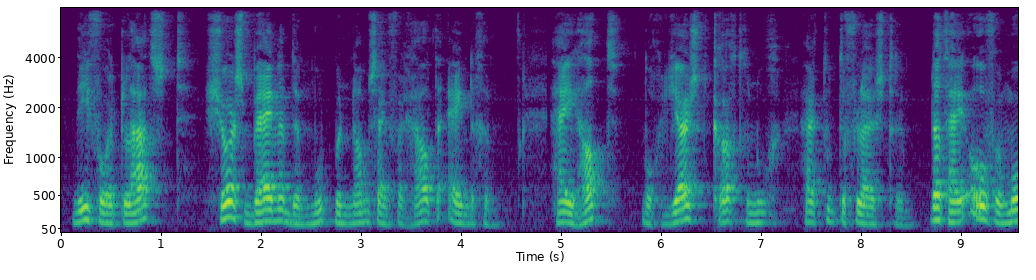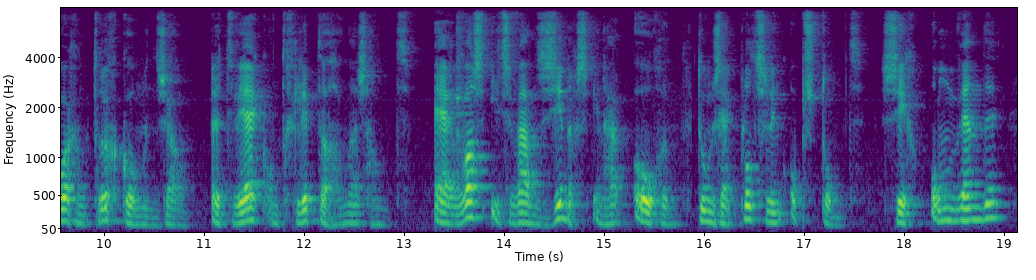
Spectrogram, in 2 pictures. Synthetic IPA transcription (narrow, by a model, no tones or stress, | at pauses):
divʊːɹɦətlaːtst | ʃɔɹsbɛjnadəmud̚bənɑmzɛjnvəɹɦaːlˠtəʔɛjndəχən | hɛjɦɑt | nɔχjœɥstkrɑχtχənuχ | haːɹtutəflœɥstərən | dɑtɦɛjʔowvəɹmɔɹχəntərɵχkoːmənzɑw | ətʋɛɹkɔ̰ntχlɪp̚təɦɑnashɑnt | ɛɹʋɑsitsʋaːnzɪnəχsɪnɦaːɹowχəntunzɛjplɔtsəlɪŋɔpstɔnt | z̥ɪχɔmʋɛndə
